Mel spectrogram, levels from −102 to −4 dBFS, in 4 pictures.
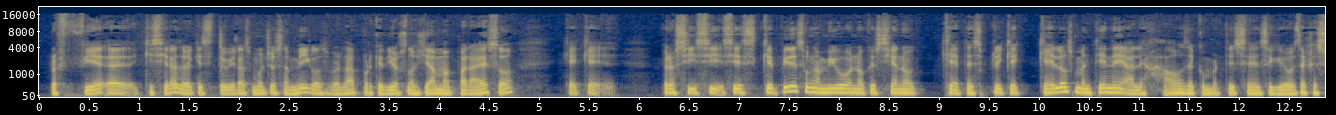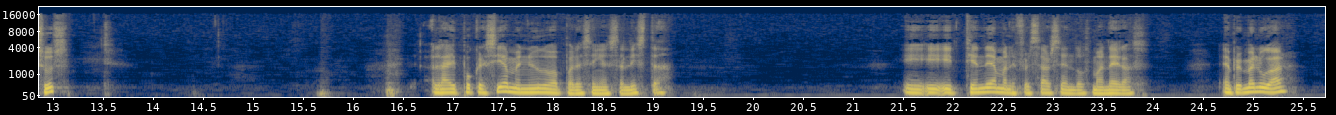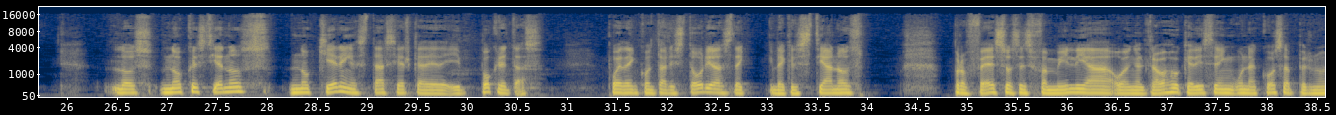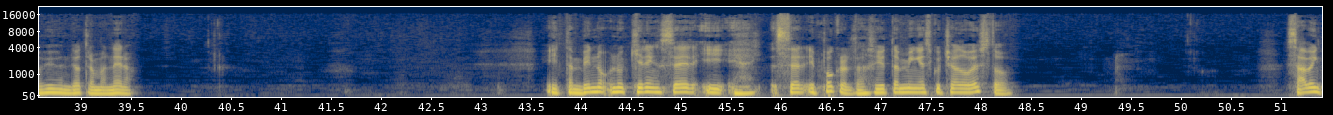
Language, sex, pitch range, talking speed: Spanish, male, 115-140 Hz, 130 wpm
